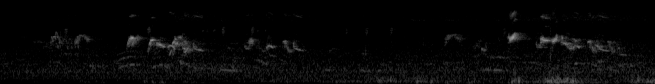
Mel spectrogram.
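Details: Red-whiskered bulbul singing amid garden trapping on 9/10/2017. Two loud bursts of rapid, bubbly whistled notes, separated by softer scattered chirps, with some low rustling in the background.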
